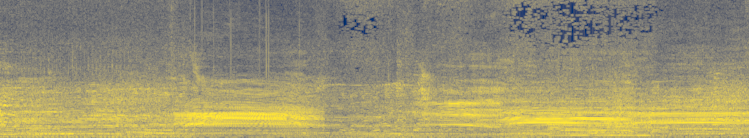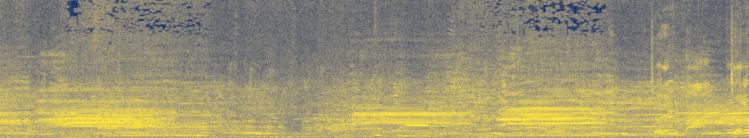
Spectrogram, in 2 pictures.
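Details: A group of Brahman bulls bellowing continuously; long, overlapping moos swell and fade in waves every few seconds, one brief lull near the fourth second, then the chorus resumes loudly.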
